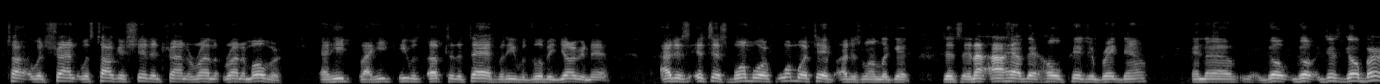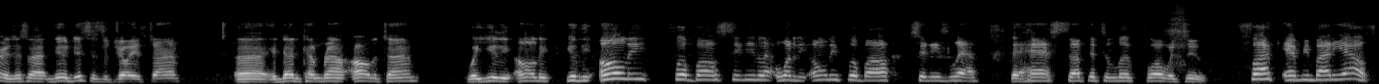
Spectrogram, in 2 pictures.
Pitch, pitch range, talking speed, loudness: 145 Hz, 130-170 Hz, 230 wpm, -26 LUFS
